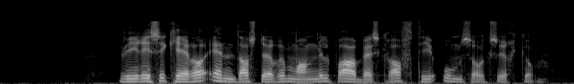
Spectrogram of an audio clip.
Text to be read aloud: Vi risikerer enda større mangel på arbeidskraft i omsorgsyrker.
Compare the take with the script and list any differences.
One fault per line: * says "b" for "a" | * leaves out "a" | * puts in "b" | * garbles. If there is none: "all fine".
all fine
